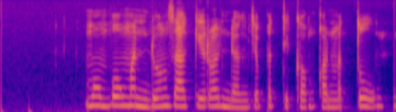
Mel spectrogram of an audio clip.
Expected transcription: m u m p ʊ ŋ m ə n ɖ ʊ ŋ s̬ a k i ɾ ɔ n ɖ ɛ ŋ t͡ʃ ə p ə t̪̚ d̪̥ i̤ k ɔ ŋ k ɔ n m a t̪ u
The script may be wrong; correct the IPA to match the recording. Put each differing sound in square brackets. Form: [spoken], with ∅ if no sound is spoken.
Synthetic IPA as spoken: m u m p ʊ ŋ m ə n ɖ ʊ ŋ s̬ a k i ɾ ɔ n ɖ [a] ŋ t͡ʃ ə p ə t̪̚ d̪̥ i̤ k ɔ ŋ k ɔ n m [ə] t̪ u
